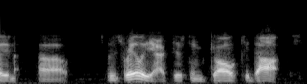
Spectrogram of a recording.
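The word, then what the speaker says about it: Gadot: uh Israeli actors named G kadat you pronounce the hard T but apparently the country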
